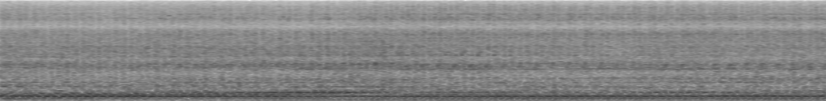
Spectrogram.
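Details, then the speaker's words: Diesel truck with the exhaust off at the cat: loud open-exhaust idle with a steady low drone and no VGT turbo whistle on top; the missing whistle is part of the problem, cause not yet known. "So like I said, we do have the exhaust taken off at the Cat, so it'll be pretty loud. Like I said, no VGT whistles, so that's part of the problem, but I don't know exactly what it's going to be."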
